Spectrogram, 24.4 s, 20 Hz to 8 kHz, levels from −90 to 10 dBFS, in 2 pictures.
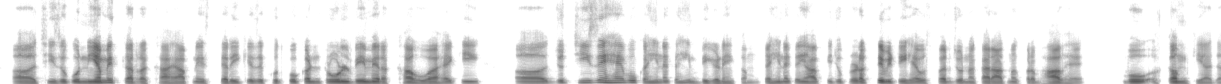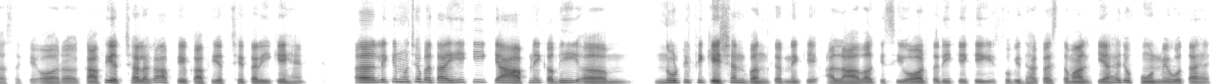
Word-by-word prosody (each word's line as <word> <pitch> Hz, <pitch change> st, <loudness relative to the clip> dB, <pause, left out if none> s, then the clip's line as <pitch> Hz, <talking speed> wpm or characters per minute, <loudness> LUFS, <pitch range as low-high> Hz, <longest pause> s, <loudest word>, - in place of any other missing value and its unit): अ, 115 Hz, -1 st, 0 dB
चीज़ों 130 Hz, +3 st, -4 dB
को 155 Hz, +1 st, +2 dB
नियमित 155 Hz, +4 st, +6 dB
कर 125 Hz, -2 st, +1 dB
रखा 120 Hz, 0 st, -3 dB
है। 125 Hz, -, -3 dB
आपने 120 Hz, +1 st, -3 dB
इस 125 Hz, -, -7 dB
तरीके 120 Hz, +2 st, -2 dB
से 140 Hz, -, -3 dB
खुद 130 Hz, -1 st, -9 dB
को 145 Hz, -, 0 dB
कंट्रोल्ड 140 Hz, +1 st, +4 dB
वे 130 Hz, +1 st, +4 dB
में 140 Hz, -1 st, +4 dB
रखा 135 Hz, +3 st, -1 dB
हुआ 125 Hz, -1 st, +2 dB
है 135 Hz, 0 st, -2 dB
कि 140 Hz, +2 st, -5 dB, 0.4 s
अ, 135 Hz, -, -9 dB, 0.4 s
जो 165 Hz, -, 0 dB
चीज़ें 170 Hz, +4 st, +2 dB
हैं, 180 Hz, 0 st, +2 dB
वो 175 Hz, 0 st, 0 dB
कहीं 155 Hz, -2 st, -5 dB
न 155 Hz, -, -4 dB
कहीं 155 Hz, 0 st, -8 dB
बिगड़ें 115 Hz, +1 st, -5 dB
कम। 100 Hz, -1 st, -17 dB
कहीं 135 Hz, +1 st, -3 dB
न 140 Hz, -, -2 dB
कहीं 140 Hz, 0 st, -3 dB
आपकी 130 Hz, +1 st, -3 dB
जो 140 Hz, -, -8 dB
प्रोडक्टिविटी 140 Hz, 0 st, +3 dB
है, 135 Hz, 0 st, -1 dB
उस 130 Hz, -, -6 dB
पर 130 Hz, -1 st, 0 dB
जो 130 Hz, 0 st, -4 dB
नकारात्मक 120 Hz, +2 st, -2 dB
प्रभाव 110 Hz, +3 st, +1 dB
है, 115 Hz, 0 st, -11 dB, 0.4 s
वो 145 Hz, -1 st, +3 dB
कम 140 Hz, -2 st, +5 dB
किया 110 Hz, -4 st, -9 dB
जा 100 Hz, 0 st, -12 dB
सके, 100 Hz, +2 st, -22 dB
और 115 Hz, -1 st, -4 dB, 0.3 s
काफ़ी 145 Hz, +6 st, +4 dB
अच्छा 170 Hz, +1 st, +2 dB
लगा, 165 Hz, +5 st, -1 dB
आपके 160 Hz, -3 st, -3 dB
काफ़ी 125 Hz, 0 st, -3 dB
अच्छे 150 Hz, +4 st, -6 dB
तरीके 115 Hz, +2 st, -2 dB
हैं। 130 Hz, +2 st, -11 dB, 0.5 s
अ, 210 Hz, 0 st, +10 dB
लेकिन 230 Hz, +3 st, -4 dB
मुझे 230 Hz, +2 st, -3 dB
बताइए 200 Hz, -1 st, +1 dB
कि 220 Hz, 0 st, -10 dB
क्या 175 Hz, -3 st, +5 dB
आपने 190 Hz, +4 st, -2 dB
कभी 170 Hz, +3 st, -1 dB
अम, 125 Hz, -3 st, -1 dB, 0.3 s
नोटिफ़िकेशन 175 Hz, 0 st, +3 dB
बंद 145 Hz, +2 st, +1 dB
करने 140 Hz, 0 st, -5 dB
के 150 Hz, +1 st, -10 dB, 0.2 s
अलावा 120 Hz, +4 st, +2 dB
किसी 145 Hz, 0 st, -12 dB
और 135 Hz, +2 st, +4 dB
तरीके 140 Hz, 0 st, -6 dB
की 145 Hz, 0 st, -5 dB
सुविधा 130 Hz, +1 st, -9 dB
का 145 Hz, -, -4 dB
इस्तेमाल 140 Hz, 0 st, -1 dB
किया 150 Hz, +1 st, +1 dB
है, 175 Hz, -, -3 dB
जो 180 Hz, +1 st, -2 dB
फ़ोन 140 Hz, -4 st, -2 dB
में 155 Hz, -, -4 dB
होता 145 Hz, 0 st, -2 dB
है? 150 Hz, +1 st, -8 dB
140 Hz, 210 wpm, -29 LUFS, 125-155 Hz, 0.5 s, अ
